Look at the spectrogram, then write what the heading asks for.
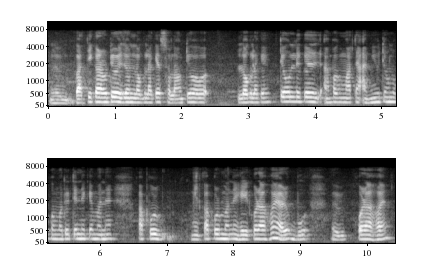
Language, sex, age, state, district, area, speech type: Assamese, female, 60+, Assam, Udalguri, rural, spontaneous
